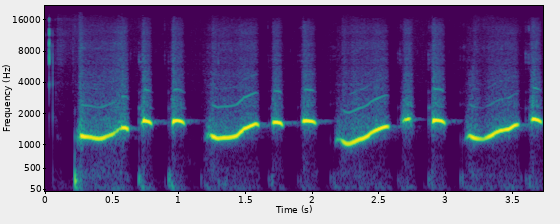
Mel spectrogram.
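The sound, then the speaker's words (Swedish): A person whistles the short, bouncy jingle of an ice cream van, alternating long upward-sliding notes with quick clipped chirps in a steady rhythm. No talking, just the clear whistled tune. “Men jag visslade ljudet som gurkan spelar i gurkagingen.”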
